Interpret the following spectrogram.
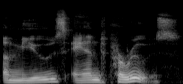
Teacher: the last stressed syllable is the last syllable and it's ooze. We can lengthen these words to amusing and perusing and it still works because oozing and oozing are the same. · Notice in that last example, the last stressed syllable is the last syllable, and it's ooze.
